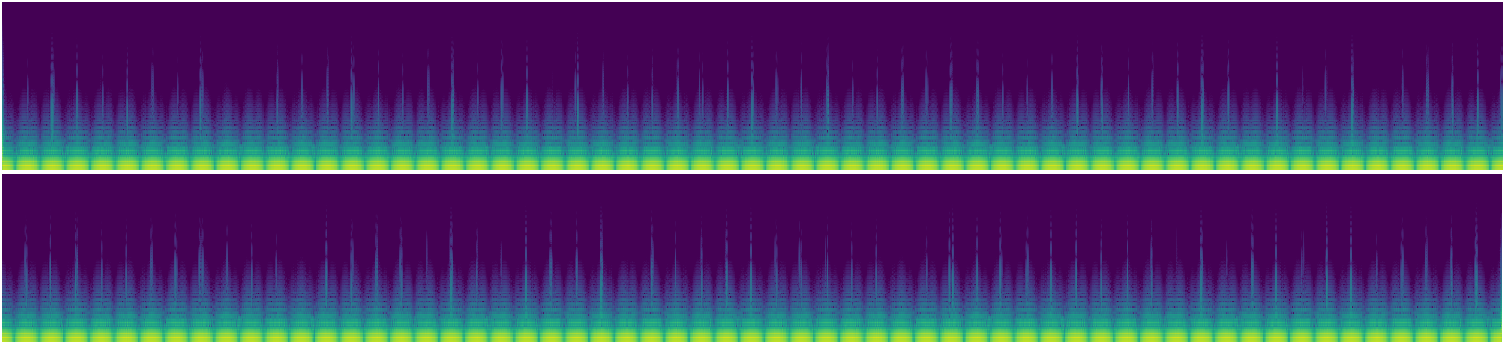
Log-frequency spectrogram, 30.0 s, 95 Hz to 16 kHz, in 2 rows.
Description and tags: This Delta Binaural beats is exactly 4Hz apart and loop perfectly at 30s. Set at the low base frequency of 60Hz and 64Hz, it's a relaxing hum.
sine, beats, tone, relax, synthesis, delta, binaural, sleep, low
